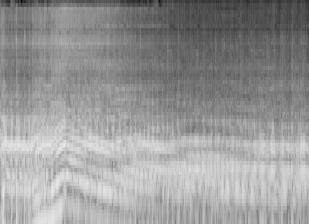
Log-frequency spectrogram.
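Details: Chainsaw with good compression, just started after giving a little fuel on the bottom: a crisp rev that climbs cleanly, then drops back to a steady, even idle without stumbling. The diaphragms are probably hard.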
